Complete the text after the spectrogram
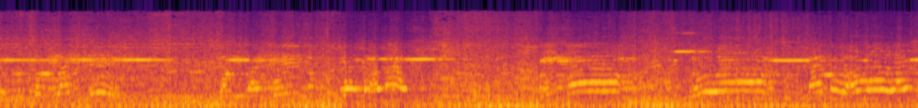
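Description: A crowd of women, men and children chatter outdoors all around.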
